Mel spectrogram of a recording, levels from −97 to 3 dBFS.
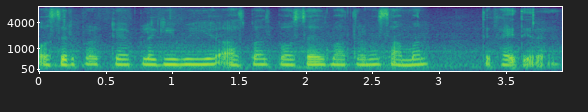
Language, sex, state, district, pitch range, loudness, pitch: Hindi, female, Uttarakhand, Uttarkashi, 205-215 Hz, -18 LUFS, 210 Hz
